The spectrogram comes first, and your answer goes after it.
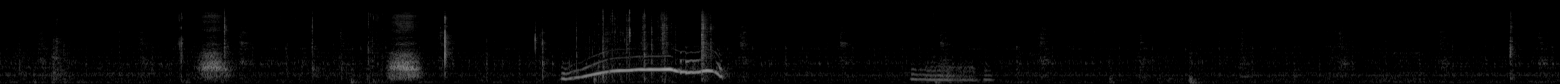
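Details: A cat squaring off against its reflection in a mirror lets out one sustained yowl that rises sharply, holds level and wavers before cutting off. Scattered thumps, clicks and a soft low grumble fill the rest of the indoor scene.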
